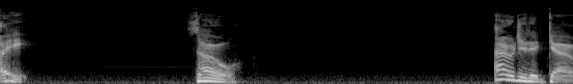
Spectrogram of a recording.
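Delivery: put-on very slow, dragged-out old pirate drawl. Voicing Graf greeting the returning crew: pirate voice as Graf. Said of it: "I think it was pirate voice".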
